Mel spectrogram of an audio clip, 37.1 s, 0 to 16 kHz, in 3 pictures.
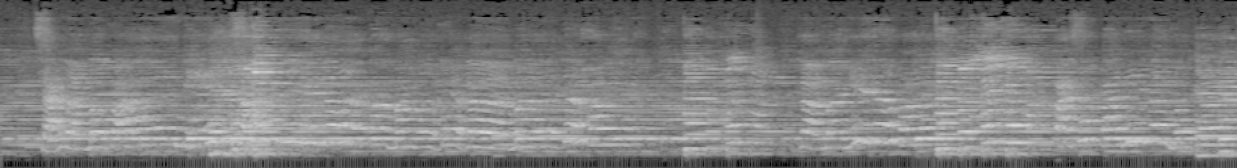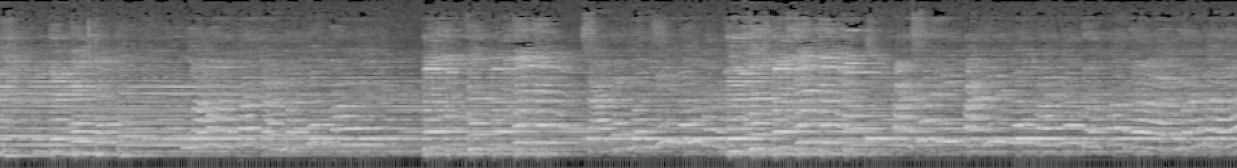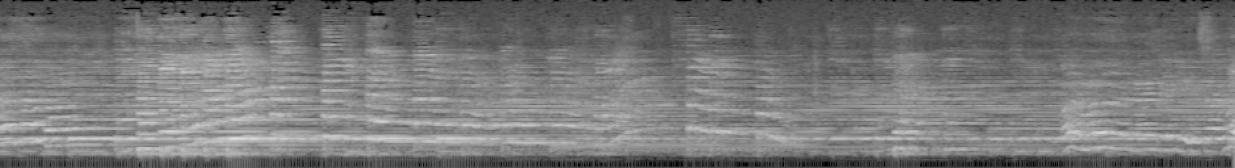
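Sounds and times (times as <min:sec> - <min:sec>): plucked sarod: 0:00.0 - 0:37.0
woman singing with sliding notes: 0:00.3 - 0:27.3, 0:28.4 - 0:37.0.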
